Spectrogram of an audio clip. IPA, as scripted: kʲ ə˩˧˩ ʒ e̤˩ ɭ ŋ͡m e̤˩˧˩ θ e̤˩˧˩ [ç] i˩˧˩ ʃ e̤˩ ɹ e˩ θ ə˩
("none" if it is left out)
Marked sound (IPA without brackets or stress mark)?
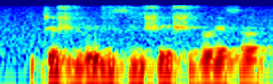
ʃ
